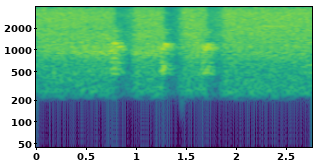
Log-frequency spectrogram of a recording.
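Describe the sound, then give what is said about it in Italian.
Dog barking in a few short, yelping bursts through the steady hiss of a CB radio transmission on the 27 MHz band, with the voice-band static continuing between barks. “Zitto, zitto, che ti ammazzo quel cane, mamma mia.”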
